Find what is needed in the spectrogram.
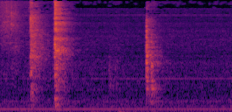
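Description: Computer mouse clicking: a quick pair of sharp clicks in the first second, then a single click about a second and a half in, over a faint steady hum.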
